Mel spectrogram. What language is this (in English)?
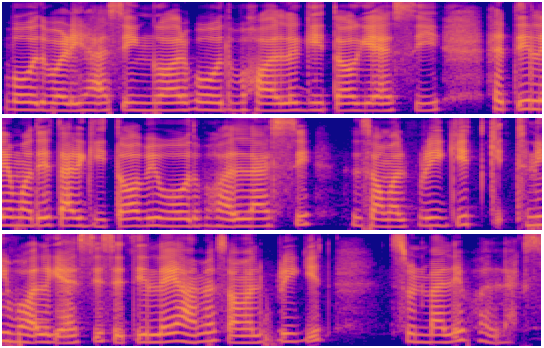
Odia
